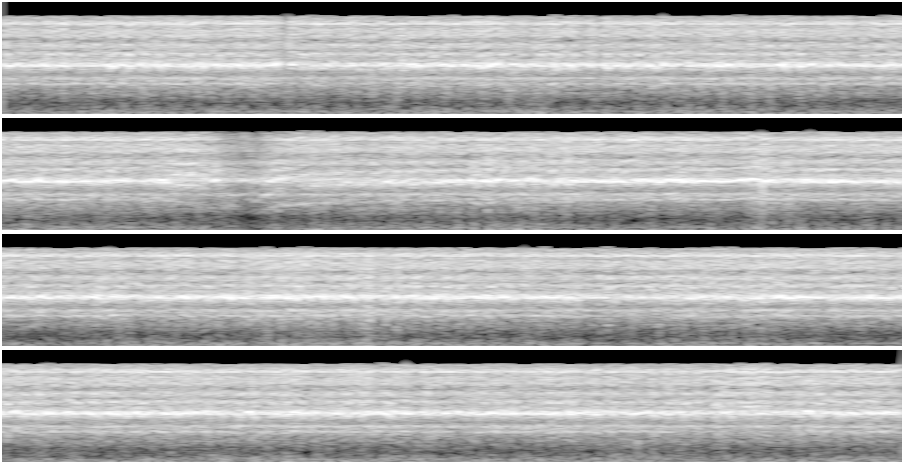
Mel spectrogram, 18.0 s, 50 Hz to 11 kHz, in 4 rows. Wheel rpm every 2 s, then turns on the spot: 230, 230, 190, 220, 230, 230, 230, 230, 230.
none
